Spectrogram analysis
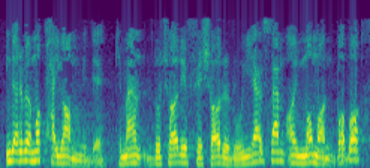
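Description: Gravelly, husky man counseling on radio. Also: mid-range voice, animated. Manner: earnest, explanatory, uses examples and polite formal phrases. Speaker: family counselor guest. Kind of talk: radio talk, advising on parenting. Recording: dull lo-fi radio broadcast.

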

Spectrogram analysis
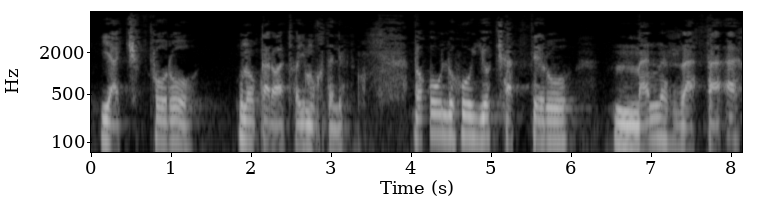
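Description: A man lectures on grammar in a slightly husky, lowish voice. He reads passages slowly, then switches to quick, casual explanation. The recording sounds dull and lo-fi. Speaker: teacher. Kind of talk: classroom lecture on Arabic grammar and Quran recitation.

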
